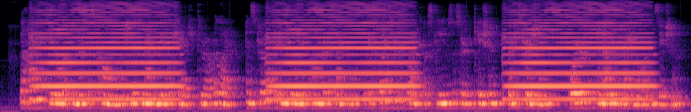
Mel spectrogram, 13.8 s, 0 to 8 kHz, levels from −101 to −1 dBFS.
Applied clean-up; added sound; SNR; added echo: none; Bowed string instrument; 2 dB; reverberation time 0.9 s.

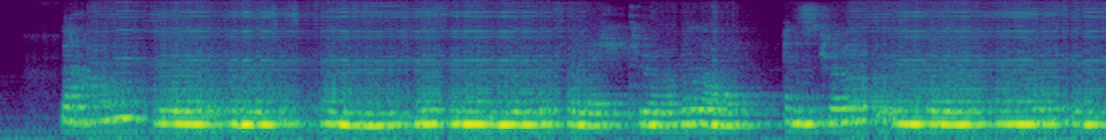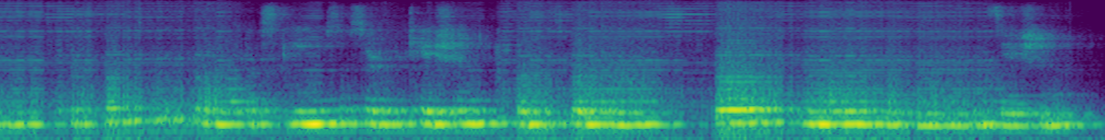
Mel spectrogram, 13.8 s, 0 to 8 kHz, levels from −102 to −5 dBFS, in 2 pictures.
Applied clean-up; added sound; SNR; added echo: neural separator model SepFormer DNS4.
